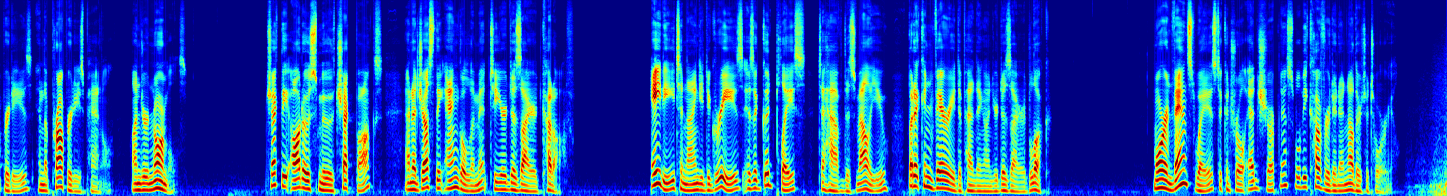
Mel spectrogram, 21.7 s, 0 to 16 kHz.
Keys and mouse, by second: 6.7-12.7 drag, 13.4-21.7 middle drag.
